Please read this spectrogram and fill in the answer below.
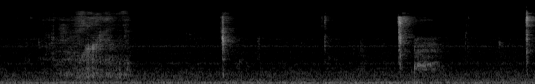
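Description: Close-up eating sounds: a person biting into and chewing a fresh spiral-cut pineapple. A wet, crunching swell about a second in, then three sharp, crisp clicks over the next few seconds.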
